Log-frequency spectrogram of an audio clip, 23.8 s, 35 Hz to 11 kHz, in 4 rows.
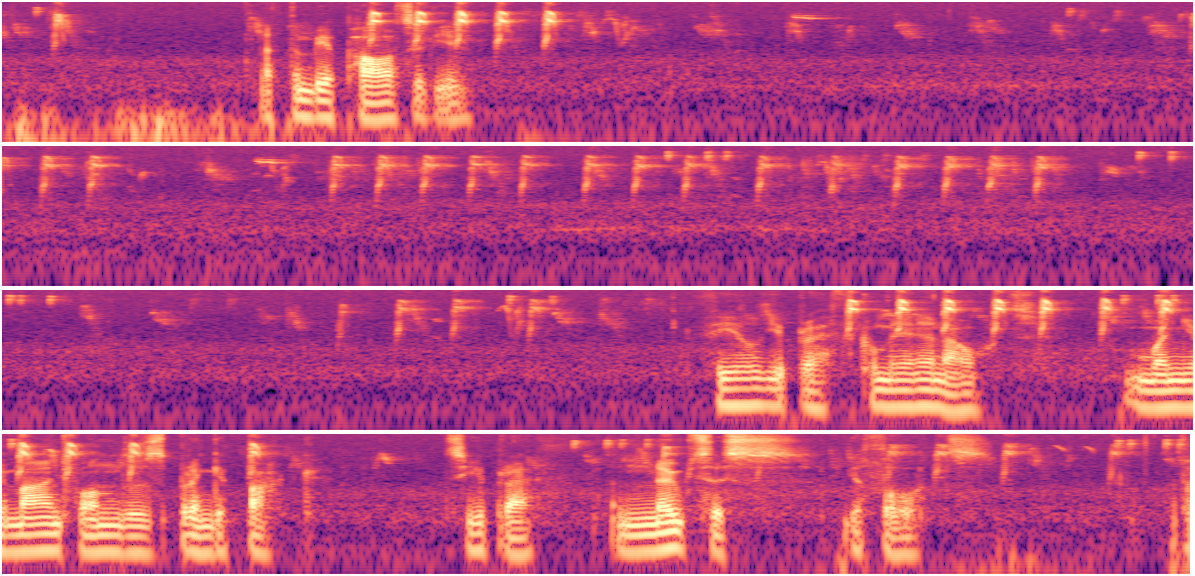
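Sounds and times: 
birds chirping in high-pitched bursts: 0.0s - 0.6s, 1.2s - 23.8s
soft outdoor hum: 0.0s - 23.8s
speech: 1.3s - 2.6s, 15.5s - 19.3s, 20.2s - 22.8s.

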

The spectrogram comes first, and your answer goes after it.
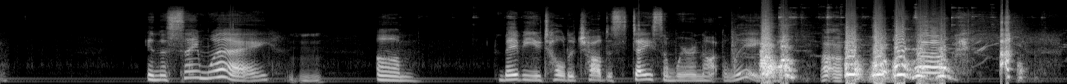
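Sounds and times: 
speech: 1.5s - 4.3s, 5.0s - 9.8s
dogs barking excitedly at someone entering: 7.6s - 9.6s.

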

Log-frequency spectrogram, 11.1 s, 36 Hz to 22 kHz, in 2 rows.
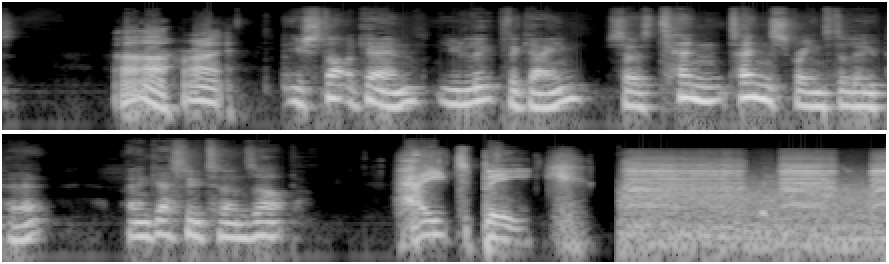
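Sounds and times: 
speech: 0.7s - 7.4s, 8.0s - 9.7s
video game flying bird enemy cawing: 9.4s - 11.0s.

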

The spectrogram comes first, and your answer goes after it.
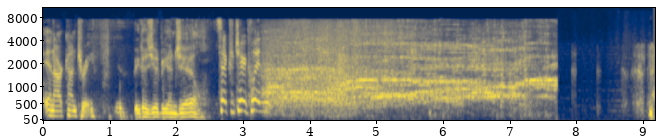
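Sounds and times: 
speech: 0.0s - 4.1s
large US presidential debate audience cheering and applauding: 3.3s - 7.8s.

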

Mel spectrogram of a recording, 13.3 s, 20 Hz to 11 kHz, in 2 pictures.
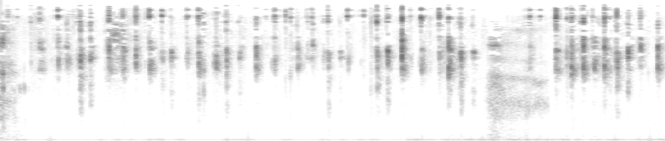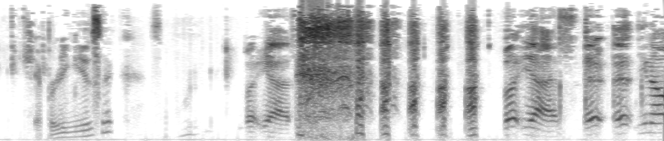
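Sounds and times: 
typing on a computer keyboard: 0.0s - 7.4s, 8.8s - 9.1s
speech: 7.0s - 10.9s, 12.0s - 13.2s
laughter: 9.6s - 13.0s.

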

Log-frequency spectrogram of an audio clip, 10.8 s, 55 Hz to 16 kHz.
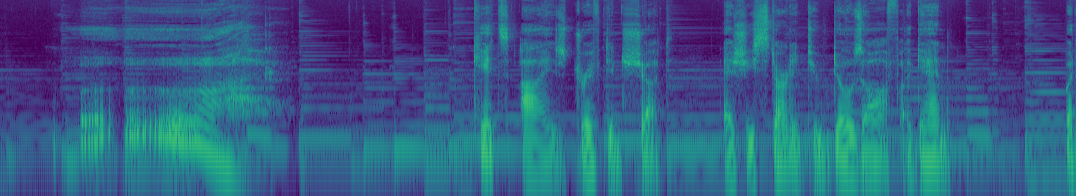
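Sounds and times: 
person yawning: 0.6s - 3.0s
speech: 5.0s - 9.6s.

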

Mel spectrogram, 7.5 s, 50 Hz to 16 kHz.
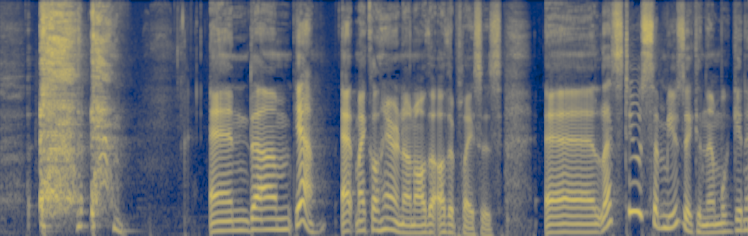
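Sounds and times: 
harsh coughs: 0.2s - 1.4s
speech: 2.2s - 7.4s.

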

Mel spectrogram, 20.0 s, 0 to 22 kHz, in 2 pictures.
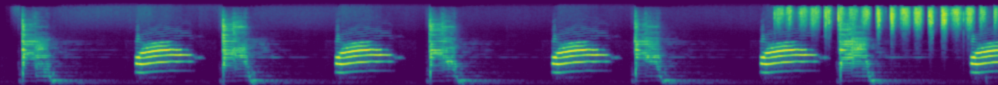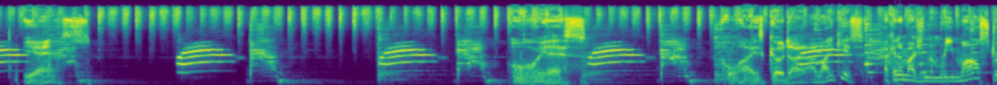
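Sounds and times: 
speech: 0.4s - 0.7s, 10.2s - 11.0s, 15.4s - 16.2s, 16.8s - 19.9s
remixed cat meows: 1.4s - 2.0s, 3.4s - 4.0s, 5.5s - 6.2s, 7.6s - 8.0s, 9.7s - 10.2s, 11.8s - 12.4s, 13.8s - 14.4s, 15.8s - 16.4s
bright hissing burst: 7.8s - 19.2s.

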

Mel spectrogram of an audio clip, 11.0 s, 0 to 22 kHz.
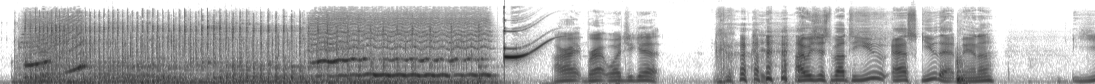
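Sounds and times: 
prize wheel spinning for a game draw: 0.2s - 5.5s
shifting electronic tones: 5.0s - 5.6s
speech: 5.7s - 10.0s, 10.7s - 10.9s.

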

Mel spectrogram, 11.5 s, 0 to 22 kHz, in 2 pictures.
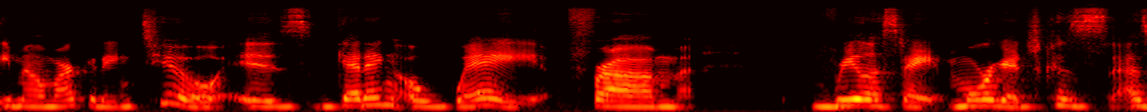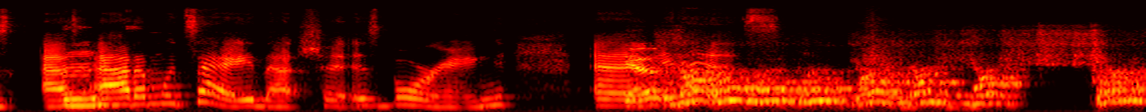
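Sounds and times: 
speech: 0.0s - 11.4s
dog barking in drawn-out yelping bursts: 9.1s - 11.4s.

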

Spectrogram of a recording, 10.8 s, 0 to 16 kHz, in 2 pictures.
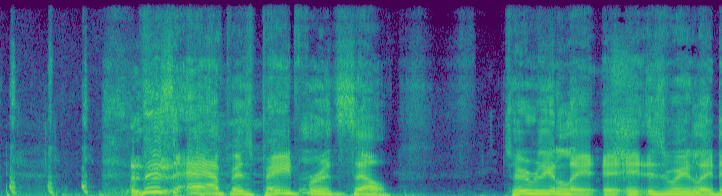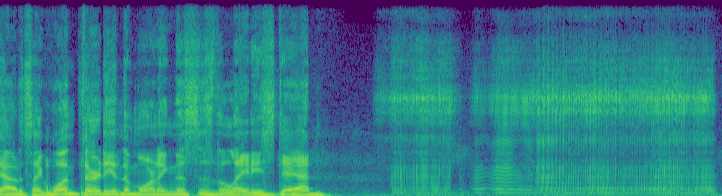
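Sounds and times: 
speech: 1.0s - 3.0s, 3.8s - 8.0s
long buzzy fart: 8.2s - 10.8s.

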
